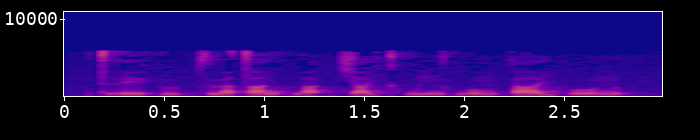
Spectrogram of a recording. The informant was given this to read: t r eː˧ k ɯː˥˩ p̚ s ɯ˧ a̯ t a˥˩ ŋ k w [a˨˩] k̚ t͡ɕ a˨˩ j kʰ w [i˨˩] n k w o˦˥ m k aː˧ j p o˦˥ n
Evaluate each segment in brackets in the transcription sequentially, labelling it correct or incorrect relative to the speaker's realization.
correct, incorrect

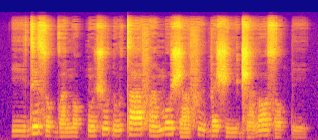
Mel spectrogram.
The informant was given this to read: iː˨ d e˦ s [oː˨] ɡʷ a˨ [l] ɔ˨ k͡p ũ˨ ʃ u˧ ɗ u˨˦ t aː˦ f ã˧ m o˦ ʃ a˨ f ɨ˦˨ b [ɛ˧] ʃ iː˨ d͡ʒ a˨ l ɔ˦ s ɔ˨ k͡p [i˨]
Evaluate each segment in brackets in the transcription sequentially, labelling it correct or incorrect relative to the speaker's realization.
incorrect, incorrect, correct, correct

